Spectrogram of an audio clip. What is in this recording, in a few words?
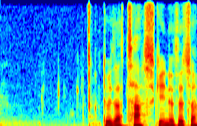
"tasg", Welsh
